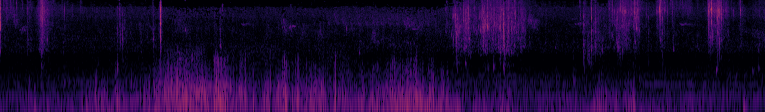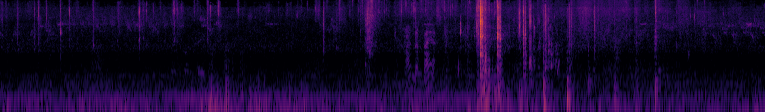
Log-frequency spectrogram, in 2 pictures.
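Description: Water sloshing against a bass boat's hull, with two long low surges of rumble in the first ten seconds. A run of sharp knocks and clicks comes about three-quarters of the way through.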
